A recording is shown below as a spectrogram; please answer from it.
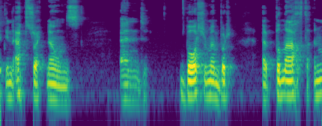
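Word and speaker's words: beannacht: the normal abstract ending, which is why we still say banacht and malacht with the stress on the second syllable.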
